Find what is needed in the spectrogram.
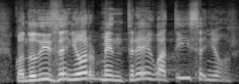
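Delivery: loud cry of surrender to the Lord; fervent prayer. Real, not acted. Pastor showing the congregation a prayer, fervent. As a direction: pray it out with fervour.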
